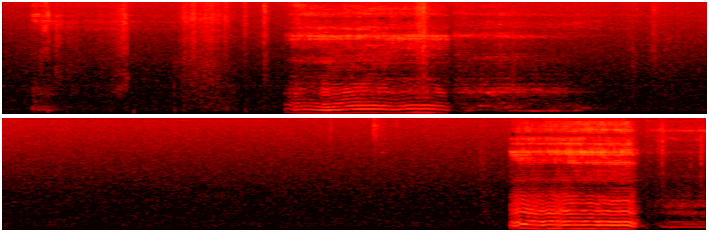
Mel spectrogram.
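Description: An English Bulldog snores loudly, with long rasping breaths separated by quiet pauses.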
